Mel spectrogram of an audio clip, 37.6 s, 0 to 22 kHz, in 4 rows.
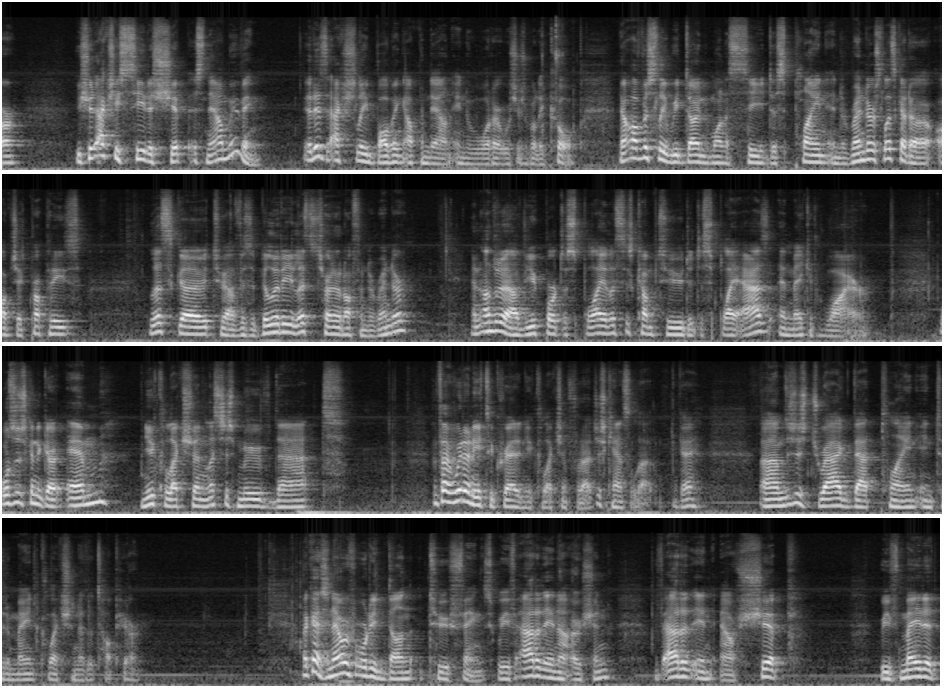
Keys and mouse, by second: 5.4 space, 6.0-9.6 drag, 9.6 middle click, 9.7-11.7 drag, 11.7-13.0 middle drag, 13.0-14.4 drag, 14.4-30.5 middle drag, 18.5-28.4 shift+drag, 18.5-37.5 shift+right drag, 19.3 m, 31.4 KP_0, 31.8 ctrl+s, 33.8 space.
